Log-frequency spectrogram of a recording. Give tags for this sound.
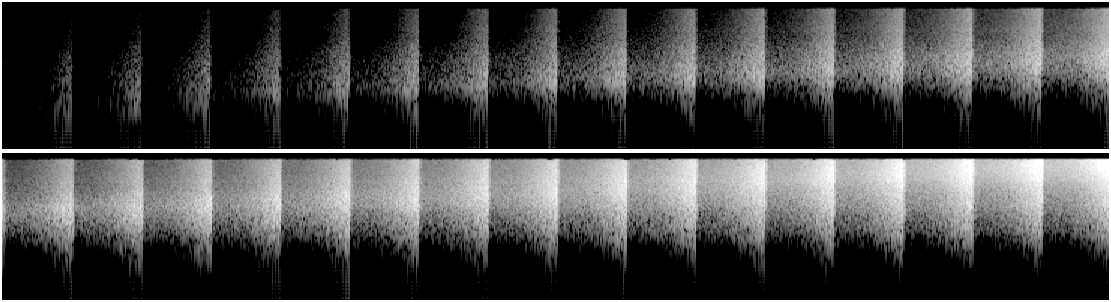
uplifter
fx

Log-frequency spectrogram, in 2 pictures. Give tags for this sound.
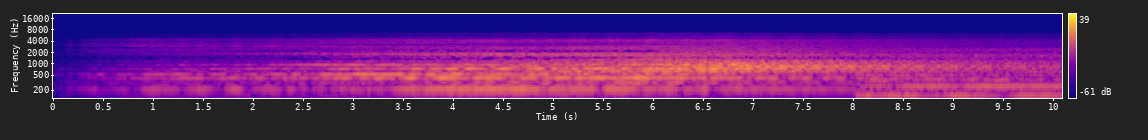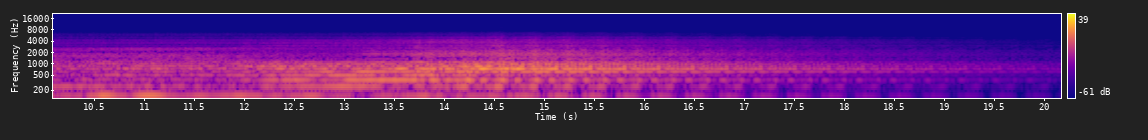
deep
terrifying
horn

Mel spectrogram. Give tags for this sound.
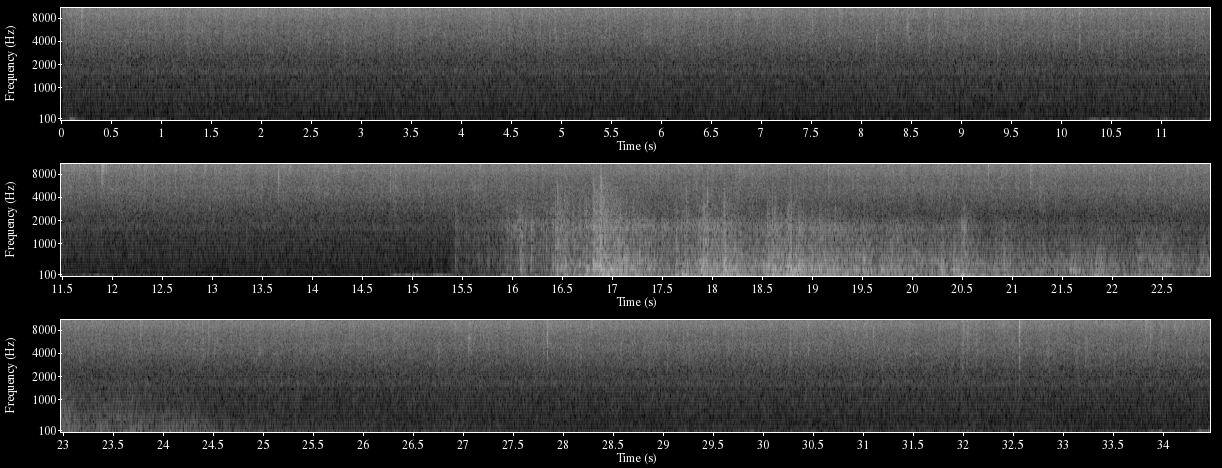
Storm
Thunder
Thunderstorm
Rain

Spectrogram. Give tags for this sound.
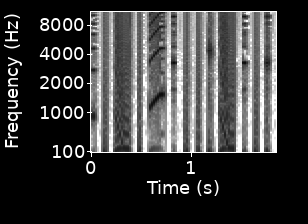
electro
experimental
loop
resonance

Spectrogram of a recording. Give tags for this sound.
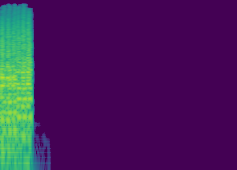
ui
game
switch
option
menu
select
click
interface
button

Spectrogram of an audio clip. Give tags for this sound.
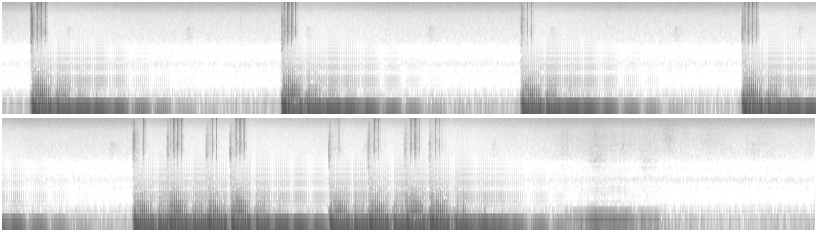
beat
bump
hard
impact
kick
percussion
punch

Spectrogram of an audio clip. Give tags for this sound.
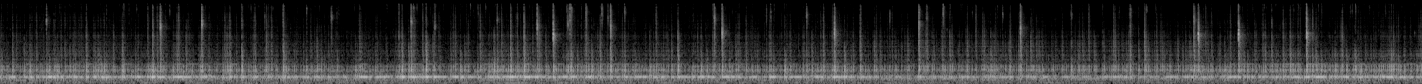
sink
water
tap
drip
field-recording

